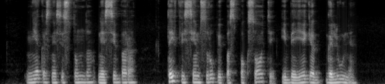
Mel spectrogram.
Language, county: Lithuanian, Šiauliai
